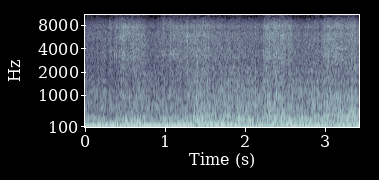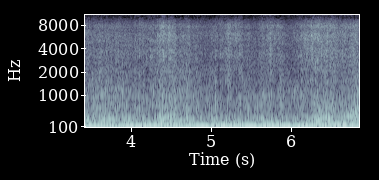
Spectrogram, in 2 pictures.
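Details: 1965 Mustang V8 with new headers after setting ignition timing to 12 degrees before, checked at number one cylinder: deep rumble through smooth throttle blips, rising and falling cleanly with no misfire or knock.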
